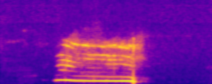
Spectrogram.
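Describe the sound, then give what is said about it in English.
A person makes a strained, cat-like vocal squeal, one steady, nasal note held for about half a second that cuts off abruptly with a small click, with no talking. “I don't know why I sounded like a cat having an aneurysm when I did that, but you're welcome.”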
